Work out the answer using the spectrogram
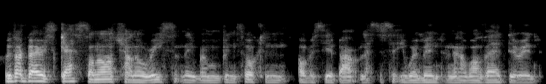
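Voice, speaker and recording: Low, husky man on dull audio. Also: quick pace, a little mellow. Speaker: show host. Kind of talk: casual interview chat.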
